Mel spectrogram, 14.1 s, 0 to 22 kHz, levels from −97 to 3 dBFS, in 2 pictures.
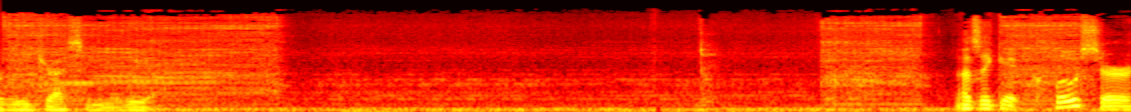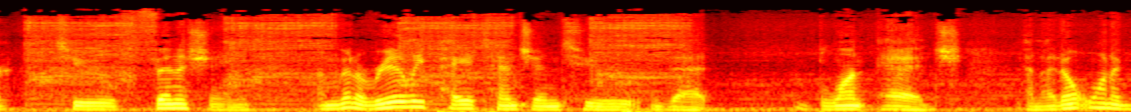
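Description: No technical fault can be heard anywhere in this audio. Nothing in how the sound was captured or reproduced stands out as needing attention.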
